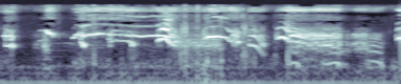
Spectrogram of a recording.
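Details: Cane Corso puppies aged twelve days, at a kennel, whine in a dense chorus of curving, high-pitched cries, several pups calling at once.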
